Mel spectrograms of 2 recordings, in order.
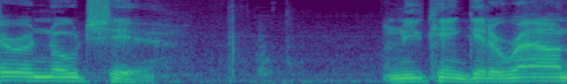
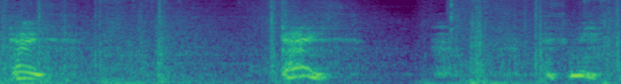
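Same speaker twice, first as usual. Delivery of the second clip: loud calls across a distance; calling out; 3 dB louder than usual. Acted. Marshall calling out for his partner Case. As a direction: shout the name to find him.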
